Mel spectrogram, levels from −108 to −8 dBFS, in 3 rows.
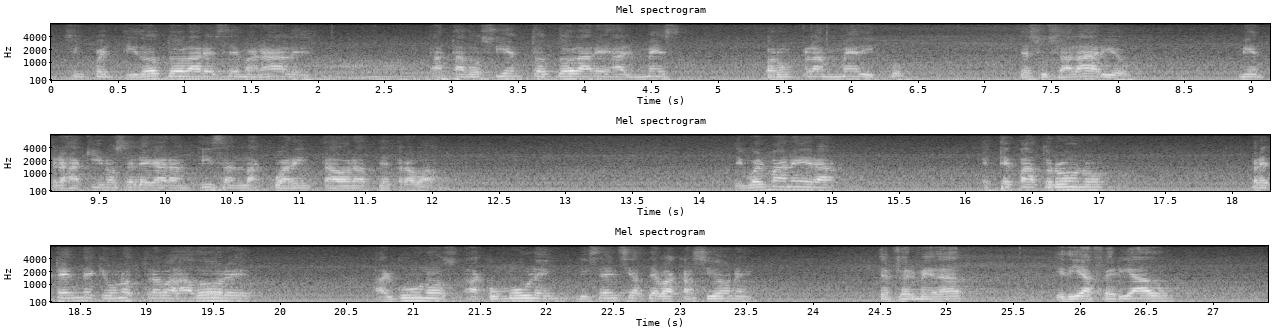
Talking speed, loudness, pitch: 100 wpm, -24 LUFS, 120 Hz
